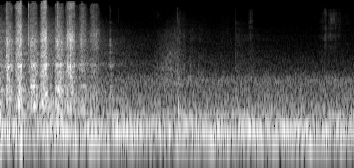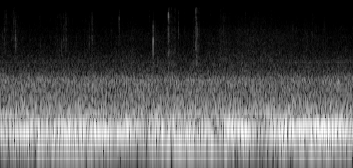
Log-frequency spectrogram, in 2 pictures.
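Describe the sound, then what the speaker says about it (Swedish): A saw cuts through pork ribs during butchering of a pig carcass. It makes steady, close rasping strokes over a low background hum, and a few louder scraping bursts open the sawing. "Sågar sedan av revbenen."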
